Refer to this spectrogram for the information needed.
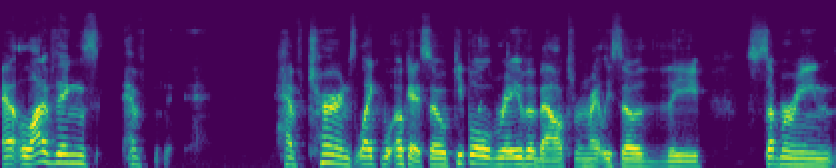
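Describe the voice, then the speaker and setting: A man's voice: mid-range voice, pushed and bright, no room sound, clean studio sound. A man co-hosting a casual fan discussion, speaking earnestly and often rephrasing himself mid-thought. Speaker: podcast co-host.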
